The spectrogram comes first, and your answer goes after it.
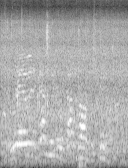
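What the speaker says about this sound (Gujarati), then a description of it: "અત્યારે વરસાદ ફૂલ આવે છે" Steady rain pours down, a constant wash of noise with a few muffled voices underneath.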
